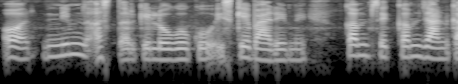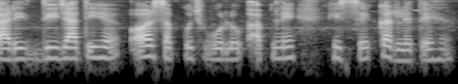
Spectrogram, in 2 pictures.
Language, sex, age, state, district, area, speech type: Hindi, female, 30-45, Uttar Pradesh, Sonbhadra, rural, spontaneous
